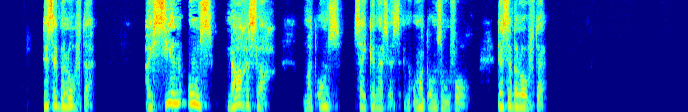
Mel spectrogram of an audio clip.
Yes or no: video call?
yes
